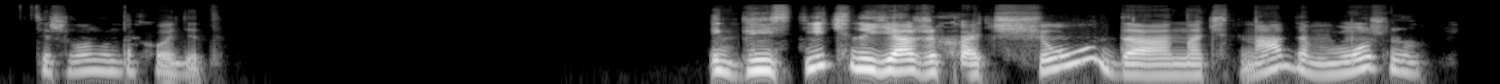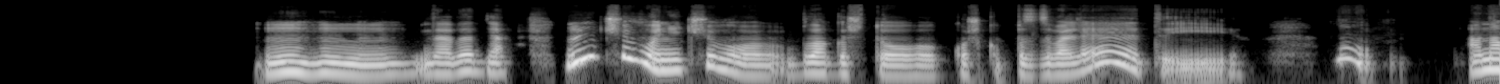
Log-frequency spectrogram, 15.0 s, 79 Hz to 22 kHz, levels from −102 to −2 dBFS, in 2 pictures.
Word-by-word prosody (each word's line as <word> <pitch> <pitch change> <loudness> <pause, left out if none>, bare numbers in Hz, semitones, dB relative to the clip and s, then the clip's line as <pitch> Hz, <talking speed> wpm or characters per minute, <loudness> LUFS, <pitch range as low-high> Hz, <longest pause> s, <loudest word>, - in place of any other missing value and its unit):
тяжело, 185 +1 -8
но 190 - -6
доходит. 185 0 -10 2.5
Эгоистично. 205 - +3
Я 205 -1 +10
же 180 0 +2
хочу. 195 - +1
Да, 155 - +3
значит, 150 0 -5
надо, 230 -3 0
можно. 185 +4 -2 1.7
Мгм, 160 -3 -2
да-да-да. 170 +1 -3 0.3
Ну, 325 - +3
ничего, 460 -6 +2
ничего. 200 - -2
Благо, 165 +1 -4
что 140 -3 -5
кошка - - -11
позволяет, 155 - -3
и, - - -9 0.4
ну, 375 -8 -7 0.4
она 210 +4 +1
180 Hz, 90 wpm, -24 LUFS, 155-215 Hz, 2.5 s, Я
